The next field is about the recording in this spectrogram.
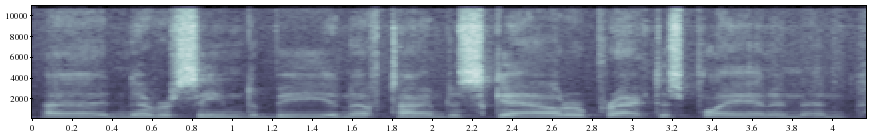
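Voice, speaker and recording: A man's voice: fairly low pitch, monotone, normal speed, a bit bright, a little hiss or hum. A man with an American accent speaking as a basketball coach, giving casual interview answers.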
